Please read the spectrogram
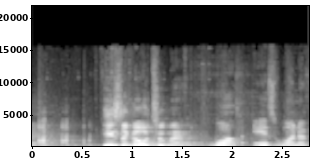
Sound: laughs

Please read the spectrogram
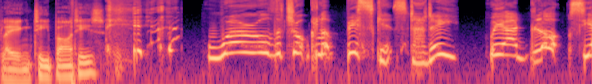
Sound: laughs

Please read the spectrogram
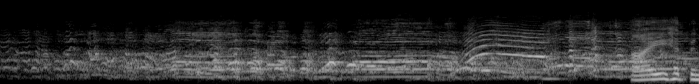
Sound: sounds of group pretending to scold while laughing

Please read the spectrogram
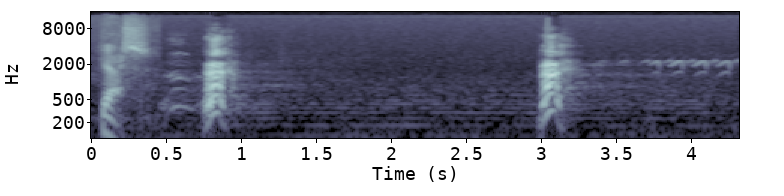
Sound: dog barks

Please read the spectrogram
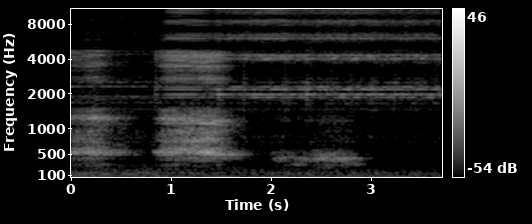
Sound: guttural noises

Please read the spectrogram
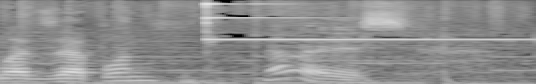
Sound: bell rings

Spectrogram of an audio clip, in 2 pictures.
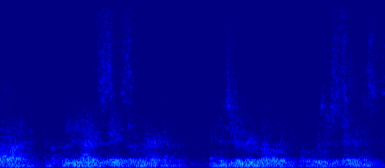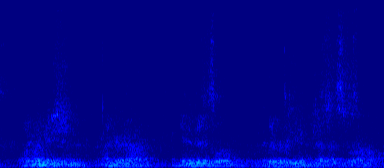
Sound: reciting pledge of allegiance

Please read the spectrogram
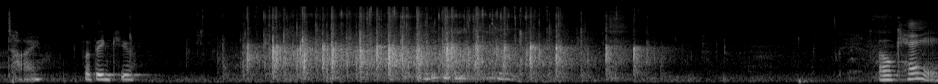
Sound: audience applauding

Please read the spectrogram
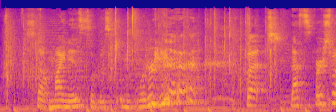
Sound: laughter

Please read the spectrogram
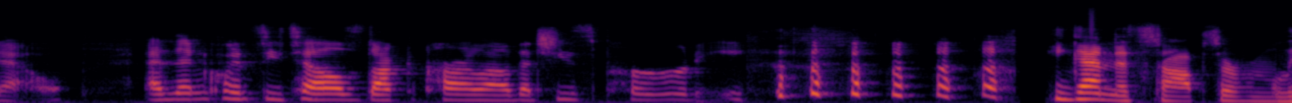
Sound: laughs

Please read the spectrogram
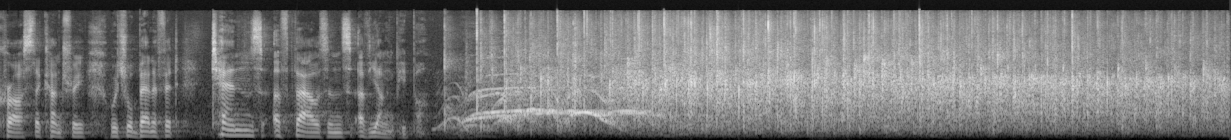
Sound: cheers & applause

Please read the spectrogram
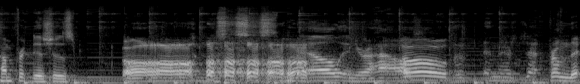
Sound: laugh

